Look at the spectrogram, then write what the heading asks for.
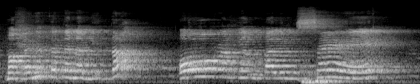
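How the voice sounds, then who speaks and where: A woman from West Java with a Sundanese accent, preaching a lively sermon and playfully quizzing her audience. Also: high-pitched, slow pace. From West Java, Indonesia. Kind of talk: lively sermon with Arabic chanting. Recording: echoey hall, distant mic, crowd.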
